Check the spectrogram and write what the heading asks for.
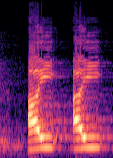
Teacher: اور عین، اس کو آپ ذرا گلے سے واضح کر کے نکالیں گے، آئی آئی، حمزہ کی آواز نہ ہو، آئی، واضح آواز نکالنی ہے، عین۔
